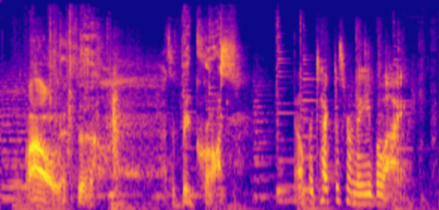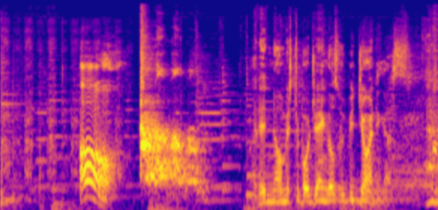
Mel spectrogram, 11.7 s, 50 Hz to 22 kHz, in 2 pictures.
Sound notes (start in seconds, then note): 5.5 dog panting; 7.6 dog barking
